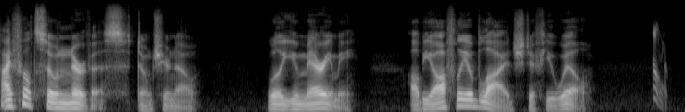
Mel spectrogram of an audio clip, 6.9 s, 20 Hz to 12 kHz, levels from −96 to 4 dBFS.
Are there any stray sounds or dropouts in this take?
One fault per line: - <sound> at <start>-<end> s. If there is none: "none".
- chirp at 6.5-6.7 s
